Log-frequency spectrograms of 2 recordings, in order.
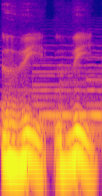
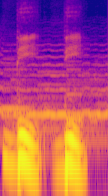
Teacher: makhrajnya yaitu ujung lidah dengan ujung gigi seri atas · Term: huruf dzal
